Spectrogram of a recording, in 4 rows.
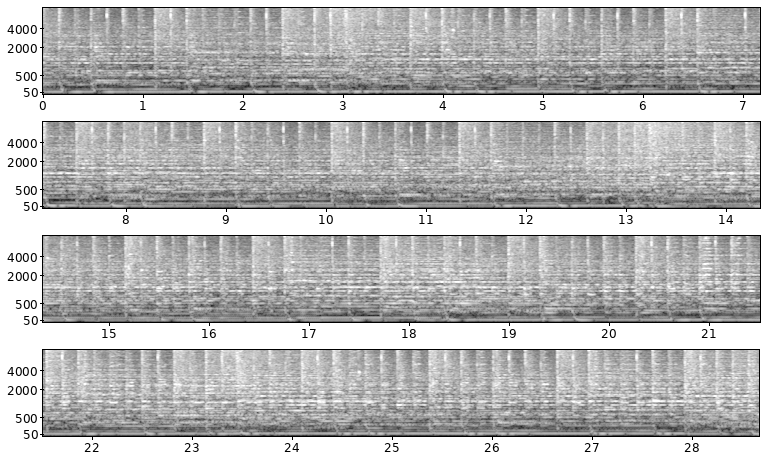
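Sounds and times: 
strained electronic epic music: 0:00.0 - 0:28.6.

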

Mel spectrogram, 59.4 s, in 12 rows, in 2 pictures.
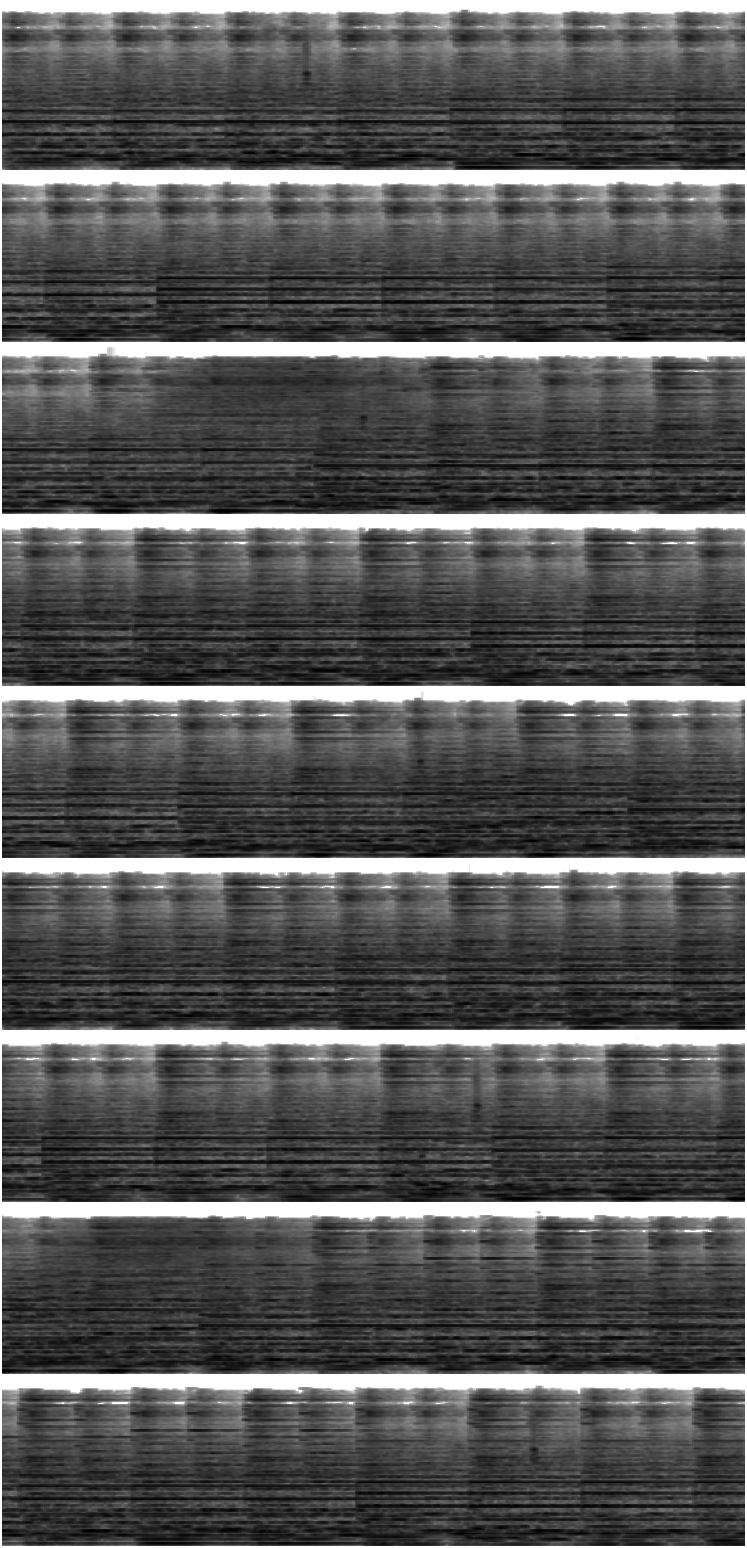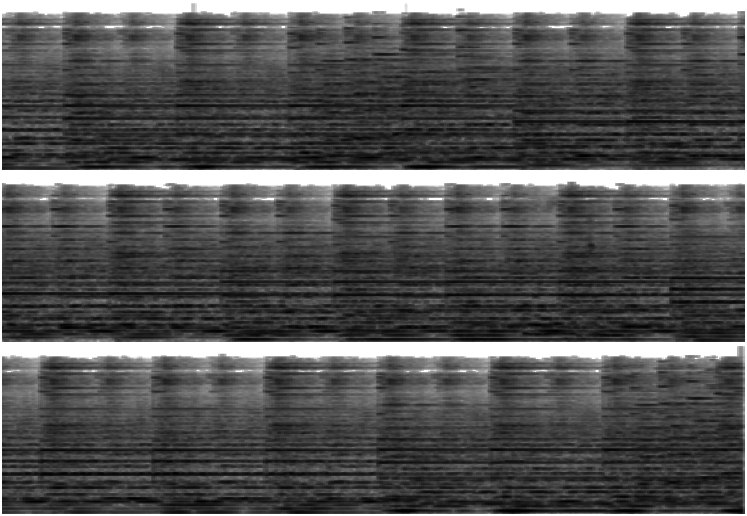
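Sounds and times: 
Christmas music: 0:00.0 - 0:59.4.

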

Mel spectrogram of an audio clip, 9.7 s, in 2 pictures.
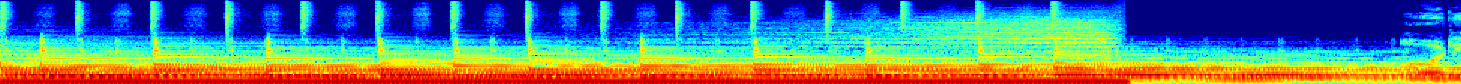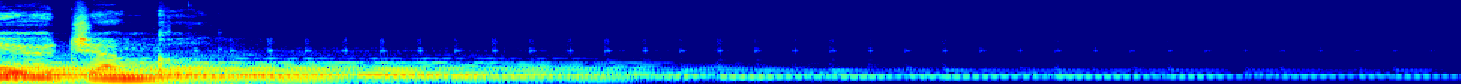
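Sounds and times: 
inspiring corporate music: 0:00.0 - 0:06.6.

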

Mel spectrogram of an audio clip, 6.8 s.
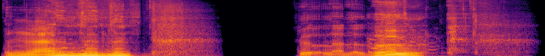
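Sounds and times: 
big creature grumbling: 0:00.0 - 0:02.6, 0:03.7 - 0:06.2.

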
